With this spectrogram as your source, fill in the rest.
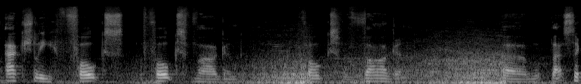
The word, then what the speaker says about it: Volkswagen: yeah Volkswagen is like the Germans pronounce the v's like the F and the W's are like the v's so it's actually folks folks vagen Volkswagen um that's the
